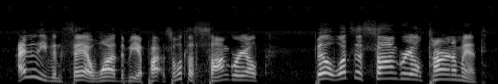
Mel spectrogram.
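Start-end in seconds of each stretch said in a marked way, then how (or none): 3.2-4.8 high-pitched, loud yelling. Calling to bill while right in his ear, yelling. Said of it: "I'm yelling".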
